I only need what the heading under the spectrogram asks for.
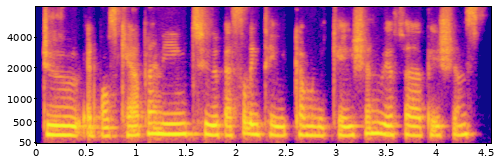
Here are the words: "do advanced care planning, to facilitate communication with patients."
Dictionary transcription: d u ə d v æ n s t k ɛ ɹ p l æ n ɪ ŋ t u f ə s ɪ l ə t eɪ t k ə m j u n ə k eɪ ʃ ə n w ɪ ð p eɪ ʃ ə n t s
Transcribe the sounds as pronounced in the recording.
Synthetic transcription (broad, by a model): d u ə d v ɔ l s k ɛ ɹ p l æ n ɪ ŋ t u f ə s ɪ l ə t eɪ t k ə m j u n ə k eɪ ʃ ə n w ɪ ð p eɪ ʃ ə n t s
